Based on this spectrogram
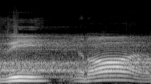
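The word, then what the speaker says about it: رِ: এটা মনে রাখতে হবে, রয়ের নিচে জের হলে রটা পাতলা করে পড়তে হবে, রি রি।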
